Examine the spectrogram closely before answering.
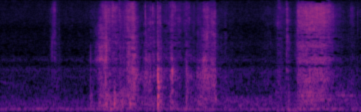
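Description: A sheet of stiff paper is lifted with a papery rustle.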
